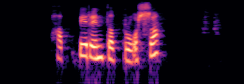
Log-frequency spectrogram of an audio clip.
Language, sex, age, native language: Icelandic, female, 18-19, Icelandic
